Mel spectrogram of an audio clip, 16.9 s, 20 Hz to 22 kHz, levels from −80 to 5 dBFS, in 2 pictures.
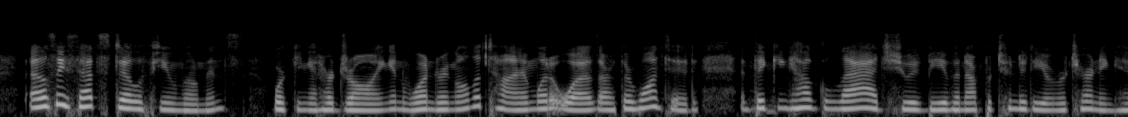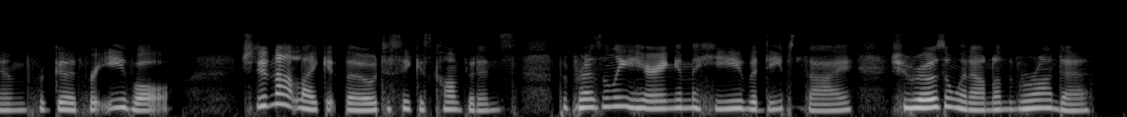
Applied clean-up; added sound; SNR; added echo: none; none; none; none.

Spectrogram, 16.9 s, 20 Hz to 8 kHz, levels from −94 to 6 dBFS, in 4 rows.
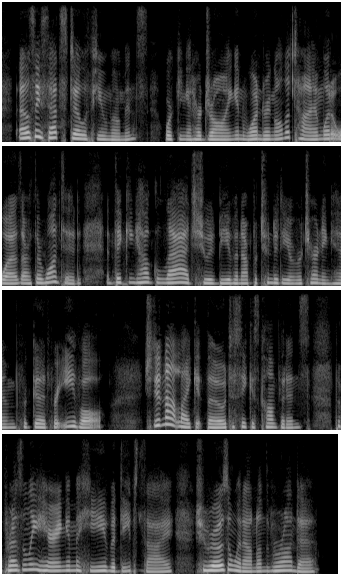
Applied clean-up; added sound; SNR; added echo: neural mask model Resemble Enhance denoiser.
